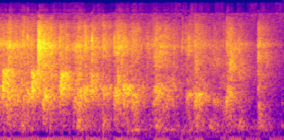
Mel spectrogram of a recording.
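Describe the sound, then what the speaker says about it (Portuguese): Applause at a public hearing on renaming a street: a small crowd claps steadily for about three seconds, the sound even and moderately close, then fading slightly at the end. "Eu peço uma salva de palmas"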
